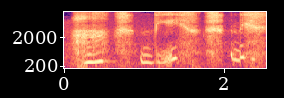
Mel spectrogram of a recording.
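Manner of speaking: high-pitched, drawn-out sobbing call; crying. Acted. Girl wakes from nightmare and calls her sister, crying. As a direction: wake up sobbing for big sister. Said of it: "तुम क्यों रो रही हो?".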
